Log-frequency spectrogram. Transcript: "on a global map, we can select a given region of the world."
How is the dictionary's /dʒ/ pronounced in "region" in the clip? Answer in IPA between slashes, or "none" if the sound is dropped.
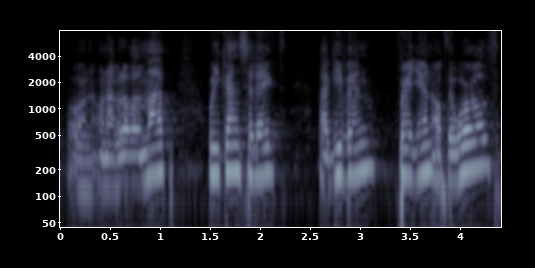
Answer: none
